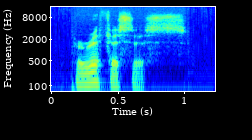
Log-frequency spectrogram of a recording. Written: periphysis

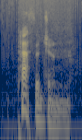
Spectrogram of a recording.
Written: pathogen

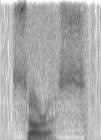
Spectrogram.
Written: sorus

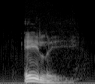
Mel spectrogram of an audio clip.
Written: alae

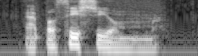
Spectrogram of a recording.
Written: apothecium

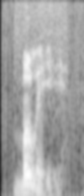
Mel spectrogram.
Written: bullae

